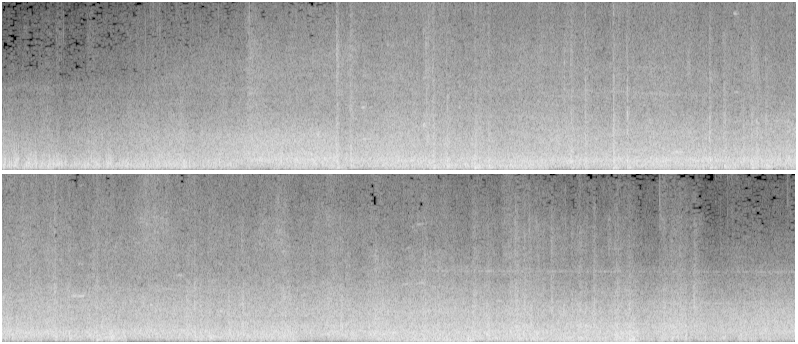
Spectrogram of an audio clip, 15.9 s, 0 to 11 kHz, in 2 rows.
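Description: Kawasaki M8 electric multiple-unit train running through the station past the listener, a steady loud rolling noise of steel wheels on rail with scattered clicks.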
